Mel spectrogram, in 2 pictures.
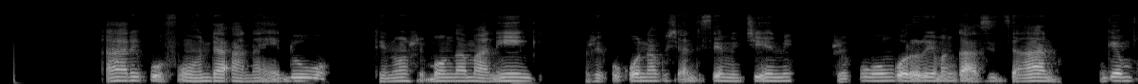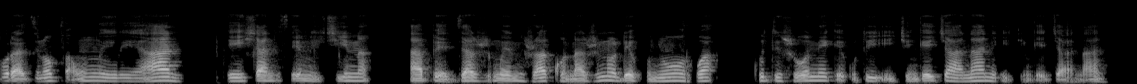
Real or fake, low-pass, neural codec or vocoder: real; 10.8 kHz; none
